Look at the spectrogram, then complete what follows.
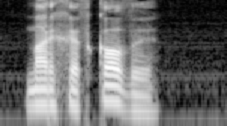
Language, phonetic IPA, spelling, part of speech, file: Polish, [ˌmarxɛfˈkɔvɨ], marchewkowy, adjective, Pl-marchewkowy.ogg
